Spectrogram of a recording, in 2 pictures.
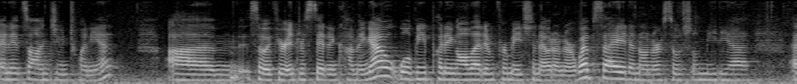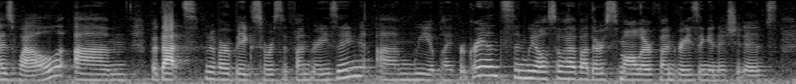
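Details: Adult woman speaking; Normal speech.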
